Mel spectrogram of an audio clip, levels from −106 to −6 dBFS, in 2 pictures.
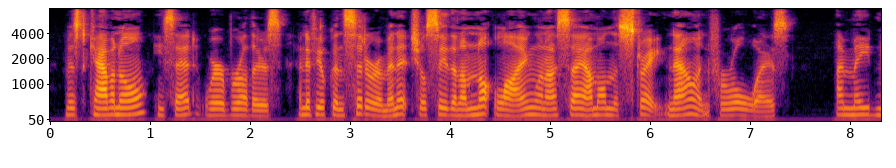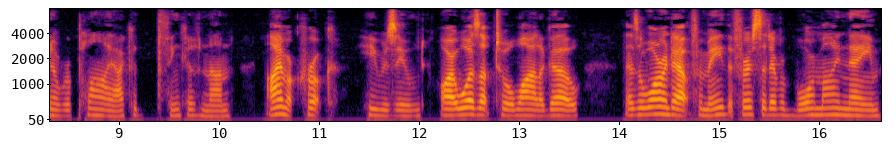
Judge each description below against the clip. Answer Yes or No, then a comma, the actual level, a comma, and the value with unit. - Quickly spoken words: Yes, fast, 225 wpm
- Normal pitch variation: No, narrow, 2.2 semitones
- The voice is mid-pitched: Yes, medium, 170 Hz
